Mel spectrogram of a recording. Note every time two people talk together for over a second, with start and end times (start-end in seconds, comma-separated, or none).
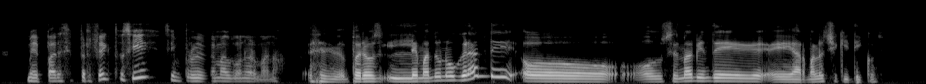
none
